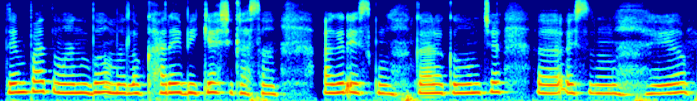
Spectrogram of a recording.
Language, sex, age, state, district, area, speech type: Kashmiri, female, 18-30, Jammu and Kashmir, Bandipora, rural, spontaneous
